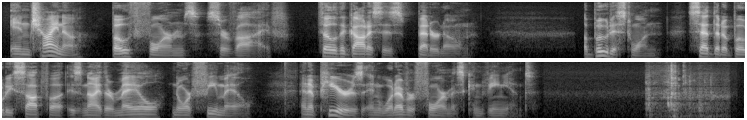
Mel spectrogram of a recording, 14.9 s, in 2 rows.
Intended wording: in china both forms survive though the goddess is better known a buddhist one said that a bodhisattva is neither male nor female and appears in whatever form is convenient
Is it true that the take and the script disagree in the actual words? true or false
false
